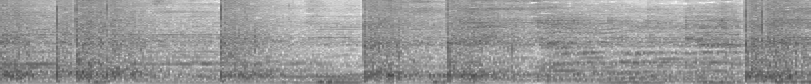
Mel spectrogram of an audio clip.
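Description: Aerial firework shells bursting, with several sharp bangs spread across the few seconds, over loud music.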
